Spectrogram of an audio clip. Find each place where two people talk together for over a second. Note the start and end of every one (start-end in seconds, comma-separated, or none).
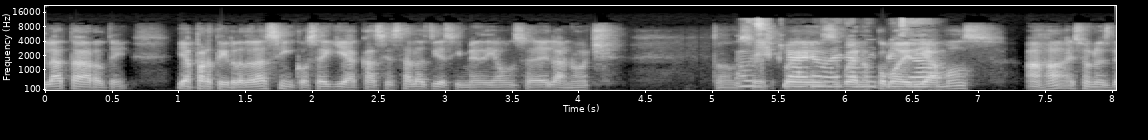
5.2-6.8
